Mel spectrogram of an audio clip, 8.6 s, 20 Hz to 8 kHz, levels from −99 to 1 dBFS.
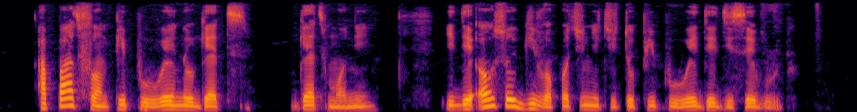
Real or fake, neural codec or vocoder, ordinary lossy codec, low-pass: real; none; none; 7.2 kHz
